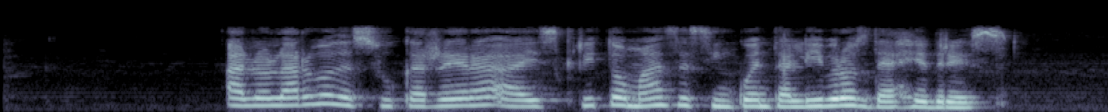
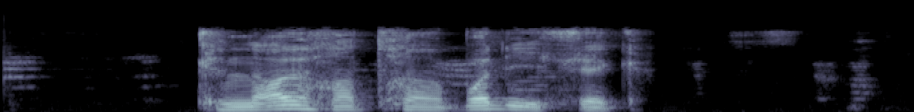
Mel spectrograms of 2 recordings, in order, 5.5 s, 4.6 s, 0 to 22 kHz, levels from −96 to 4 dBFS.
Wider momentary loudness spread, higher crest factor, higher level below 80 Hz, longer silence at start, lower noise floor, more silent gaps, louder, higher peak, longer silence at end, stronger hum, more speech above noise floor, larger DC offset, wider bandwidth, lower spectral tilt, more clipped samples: about the same, 9 LU vs 9 LU; about the same, 16 dB vs 20 dB; first, -62 dBFS vs -68 dBFS; first, 1.15 s vs 0.05 s; about the same, -75 dBFS vs -78 dBFS; neither; first, -22 LUFS vs -27 LUFS; first, -6 dBFS vs -10 dBFS; second, 0.5 s vs 1.35 s; neither; about the same, 54 dB vs 51 dB; neither; about the same, 8.4 kHz vs 8.2 kHz; about the same, -5 dB/octave vs -4.5 dB/octave; neither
